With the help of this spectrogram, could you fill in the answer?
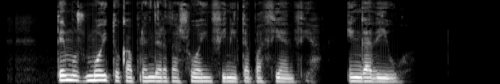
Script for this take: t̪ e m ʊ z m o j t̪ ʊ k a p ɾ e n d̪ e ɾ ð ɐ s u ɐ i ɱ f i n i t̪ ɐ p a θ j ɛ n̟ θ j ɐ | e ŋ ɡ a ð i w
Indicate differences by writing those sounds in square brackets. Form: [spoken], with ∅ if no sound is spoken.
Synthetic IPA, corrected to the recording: t̪ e m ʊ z m o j t̪ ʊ k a p ɾ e n d̪ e ɾ ð ɐ s u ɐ i ɱ f i n i t̪ ɐ p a θ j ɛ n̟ θ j ɐ | e ŋ ɡ a ð i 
